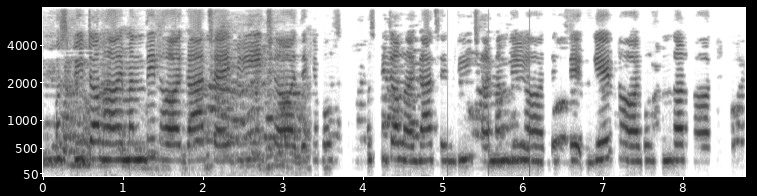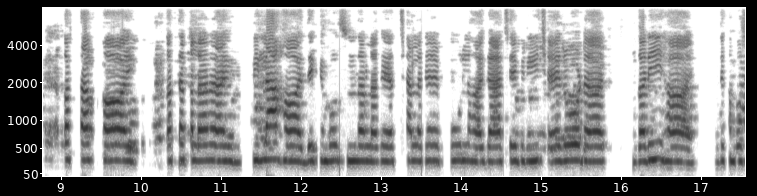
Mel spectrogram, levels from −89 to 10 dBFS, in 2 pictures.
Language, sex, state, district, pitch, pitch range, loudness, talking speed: Maithili, female, Bihar, Samastipur, 275 Hz, 265-290 Hz, -15 LUFS, 190 wpm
